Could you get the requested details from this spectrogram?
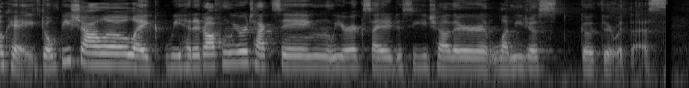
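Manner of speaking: ordinary talk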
